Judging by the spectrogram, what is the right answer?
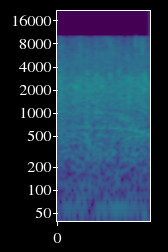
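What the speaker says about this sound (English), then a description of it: "give me a round of applause there, please" Audience applause in a live street broadcast setting, a dense, even wash of clapping heard briefly and close without a break.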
